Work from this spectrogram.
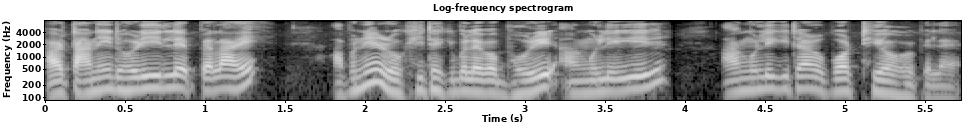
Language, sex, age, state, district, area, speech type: Assamese, male, 18-30, Assam, Biswanath, rural, spontaneous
